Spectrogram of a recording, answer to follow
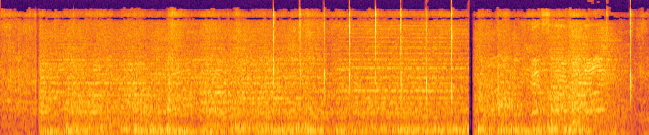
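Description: University marching band playing in the stands: loud brass over a heavy low bass line from the sousaphones, with drum and cymbal hits. It comes in suddenly about half a second in, breaks off for an instant near six seconds, and tails off at the end.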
